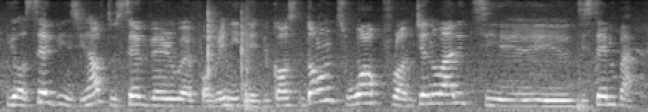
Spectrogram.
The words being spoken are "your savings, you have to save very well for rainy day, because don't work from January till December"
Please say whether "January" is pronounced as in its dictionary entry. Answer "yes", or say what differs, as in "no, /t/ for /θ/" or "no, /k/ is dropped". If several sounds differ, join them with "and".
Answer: no, /l/ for /ɹ/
